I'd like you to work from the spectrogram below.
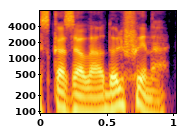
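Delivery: ordinary delivery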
